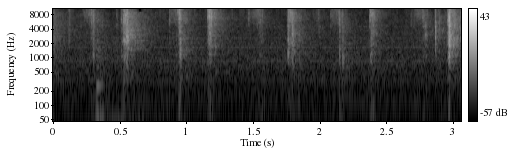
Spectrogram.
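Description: Playing cards being shuffled and dealt: a rapid series of crisp, papery flicks and snaps at irregular intervals, with no talking.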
